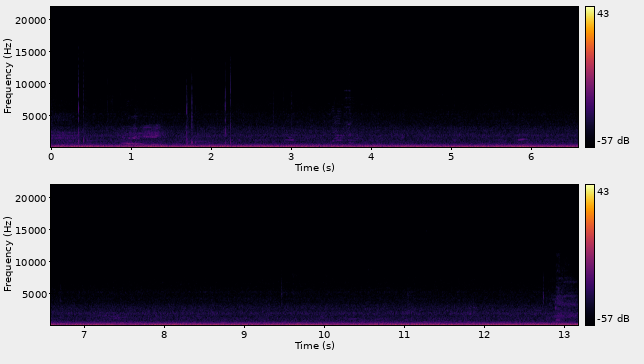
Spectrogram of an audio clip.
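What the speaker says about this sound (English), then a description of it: "This will be a diesel four-wheel drive." A diesel four-wheel-drive truck at a tractor pull, its engine a low steady rumbling idle at a distance under the loud chatter of an outdoor crowd and announcer.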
